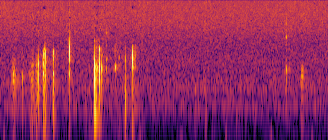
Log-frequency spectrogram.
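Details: Stomach growl recorded as a hunger sound: a roughly three-second burst of gurgling, bubbly pops and squelches, then faint gurgles, ordinary borborygmi.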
